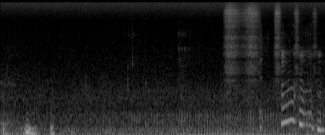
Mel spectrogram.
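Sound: cat purring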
